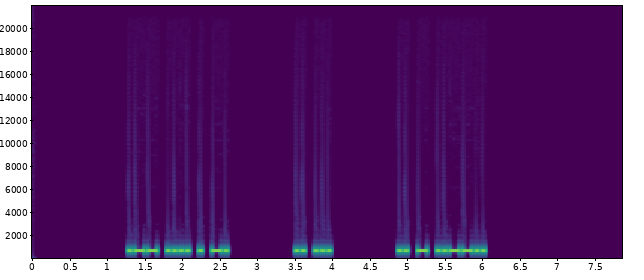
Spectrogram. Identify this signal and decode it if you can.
Morse code, heard as a keyed tone, about 28 wpm, 700 Hz. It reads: WHEN IS IT?
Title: 3x Word-Spacing - Sentences from Top 100 Words - 28wpm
